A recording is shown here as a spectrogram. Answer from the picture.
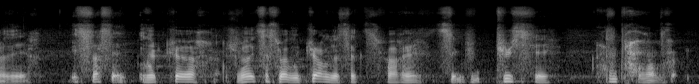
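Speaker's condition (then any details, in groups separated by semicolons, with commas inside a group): Myopathy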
